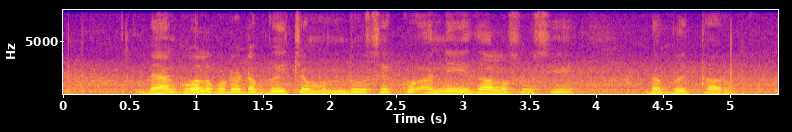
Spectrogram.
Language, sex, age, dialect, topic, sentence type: Telugu, male, 25-30, Southern, banking, statement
